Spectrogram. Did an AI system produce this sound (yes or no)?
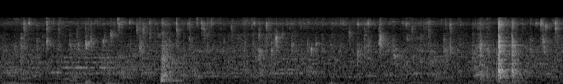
no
